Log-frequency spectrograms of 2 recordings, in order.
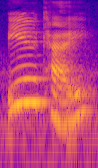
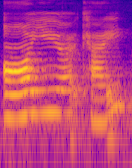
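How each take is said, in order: First: The word 'are' is cut very short. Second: The word 'are' is said in full. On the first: "There is a very short sound there, a very short sound" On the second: "it's not the strong form, definitely not the strong form, as in"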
